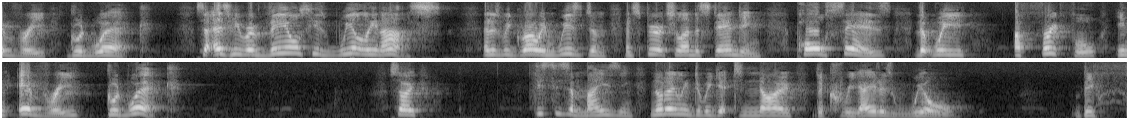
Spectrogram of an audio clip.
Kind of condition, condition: setting, large echoing room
